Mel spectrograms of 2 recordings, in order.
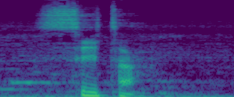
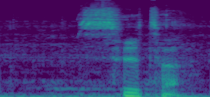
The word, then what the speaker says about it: SATA: is still in use call this one s-e-t-a SATA or SATA whichever way you'd like to pronounce it but it's s e t a sitter SATA anyhow you'd like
